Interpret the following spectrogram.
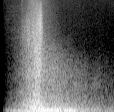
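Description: A whoosh sound effect with a deep rumble underneath, swelling to a peak just under a second in and then fading away.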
